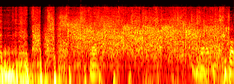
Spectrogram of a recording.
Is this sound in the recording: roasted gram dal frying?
no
